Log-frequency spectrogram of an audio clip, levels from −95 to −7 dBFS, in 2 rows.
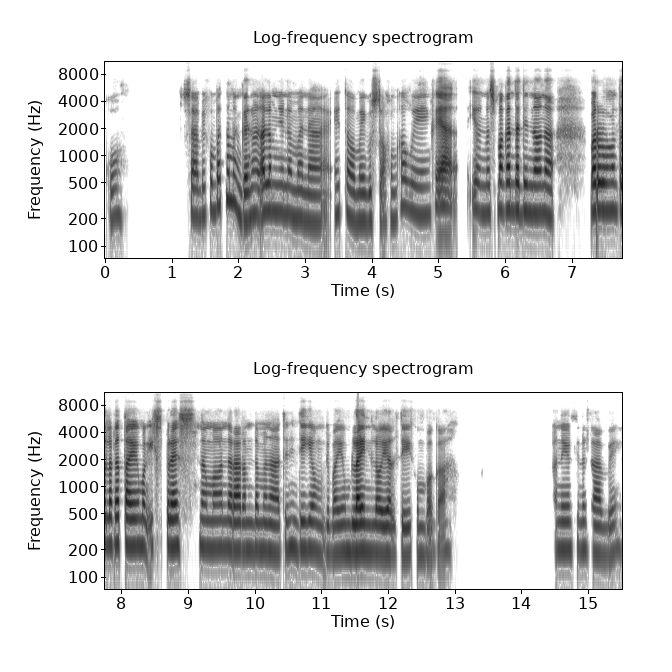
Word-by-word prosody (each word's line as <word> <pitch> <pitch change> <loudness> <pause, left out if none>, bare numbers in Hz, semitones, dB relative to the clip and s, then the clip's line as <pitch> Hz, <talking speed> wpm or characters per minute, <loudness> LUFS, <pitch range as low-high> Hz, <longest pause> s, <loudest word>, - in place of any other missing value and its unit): ko. 210 +2 -11 0.9
Sabi 220 -1 -2
ko, 245 +3 -8
"Ba't 275 +2 -3
naman 300 -9 -3
ganon, 215 +4 0
alam 245 +2 +3
niyo 235 0 -5
naman 210 -3 -5
na 185 -1 -4
ito, 225 +1 -8
may 190 0 -4
gusto 190 0 -3
akong 195 0 -12
gawin." 230 -3 -6
Kaya 235 - +3 0.2
'yun, 245 -1 -4
mas 235 +1 0
maganda 250 0 +5
din 245 -1 -4
na 230 0 +5
na 225 -2 +2 0.6
marunong 250 0 +4
talaga 230 0 +3
tayong 220 -1 +5
mag-express 220 0 +1
ng 215 - 0
mga 210 0 -2
nararamdaman 200 0 0
natin, 195 +3 -3
hindi 205 0 -1
'yung 190 -2 -6
'di 185 - -8
ba 185 0 -3
'yung 195 0 -5
blind 190 0 +7
loyalty 180 -1 0
kumbaga 180 -1 -8 1.5
Ano 205 - -7
'yung 205 0 -5
sinasabi. 190 -2 -7
210 Hz, 160 wpm, -24 LUFS, 195-230 Hz, 1.5 s, blind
